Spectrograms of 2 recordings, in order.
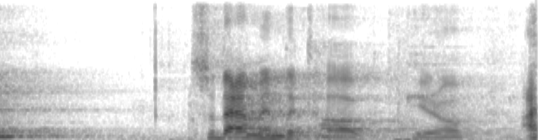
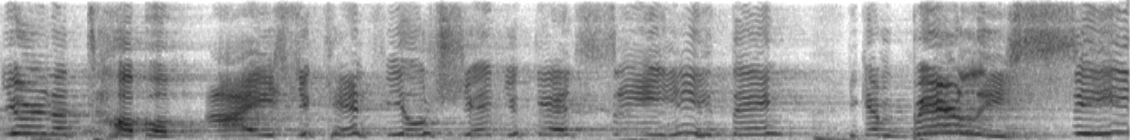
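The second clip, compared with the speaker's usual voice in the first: loud, high, incredulous rant; hammed-up scolding at full volume; mock tirade; 7 semitones higher, 10 dB louder than usual. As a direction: hammer it out in comic exasperation. Mock tirade at himself in ice.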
